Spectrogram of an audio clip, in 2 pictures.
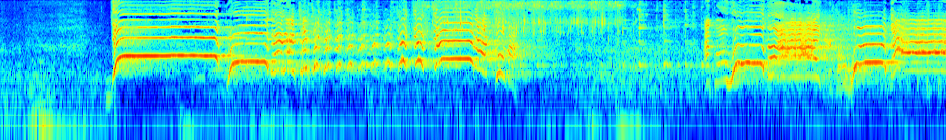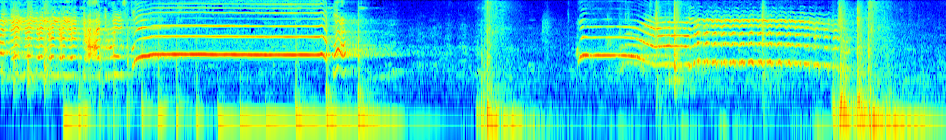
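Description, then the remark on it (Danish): A Norwegian cow herding call: a loud, high voice sings long held notes with swooping slides in several separate phrases, with low rumbling thumps beneath one stretch and no talking. “And so our cow call isn't quite as elegant.”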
